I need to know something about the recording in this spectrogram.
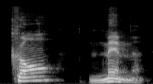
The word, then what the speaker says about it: quand même: A-N em francês, c'est o som do en, ok? En. O D é mudo. Même, même, ok? M e com acento circunflexo. M-E. Même acaba no M. Ou seja, a pronúncia quand même.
